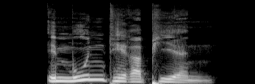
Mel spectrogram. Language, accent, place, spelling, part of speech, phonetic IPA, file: German, Germany, Berlin, Immuntherapien, noun, [ɪˈmuːnteʁaˌpiːən], De-Immuntherapien.ogg
- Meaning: plural of Immuntherapie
